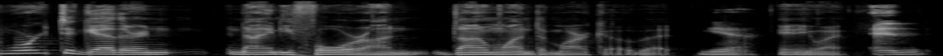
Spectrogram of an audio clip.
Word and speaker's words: Don Juan: But because of the rhyme, the poem suggests that it's pronounced Juan for the rhyme to work.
